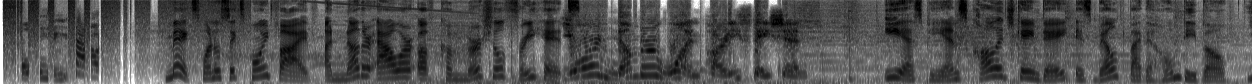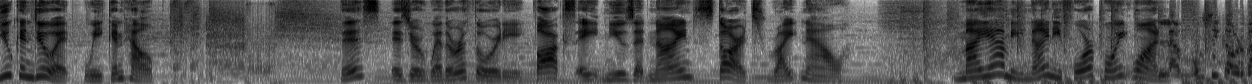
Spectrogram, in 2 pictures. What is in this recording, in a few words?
english promos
